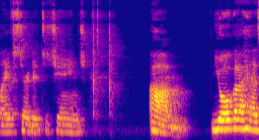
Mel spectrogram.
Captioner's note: stick clicking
